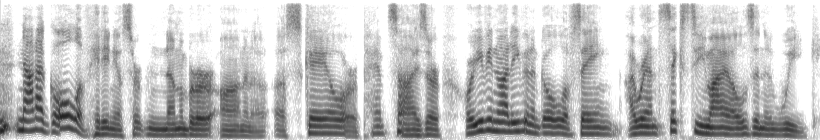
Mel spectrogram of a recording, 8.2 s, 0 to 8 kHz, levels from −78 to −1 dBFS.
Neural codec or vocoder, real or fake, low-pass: codec, 16 kHz in and 24 kHz out, 0.4 kbps, LongCat-Audio-Codec, fine tuned four codebook decoder; fake; 7.2 kHz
